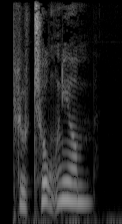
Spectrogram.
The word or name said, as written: plutonium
